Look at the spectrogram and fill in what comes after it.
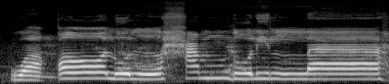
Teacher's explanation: kita pelajari sekarang adalah cara membaca huruf madnya ketika kita washol maka huruf madnya ini kita pendekkan ya Jadi kita tidak baca panjang kecuali kita waqof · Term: huruf mat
